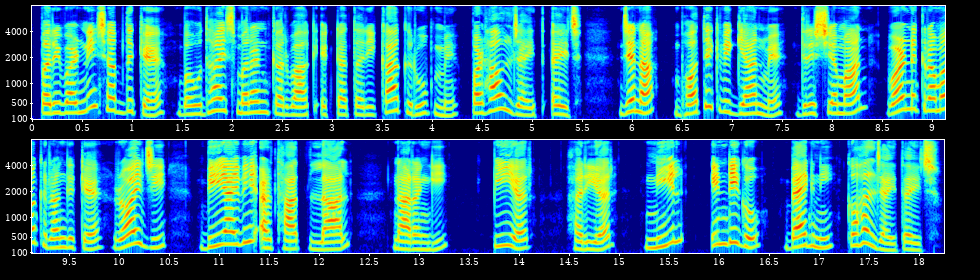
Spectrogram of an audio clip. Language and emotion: Maithili, neutral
